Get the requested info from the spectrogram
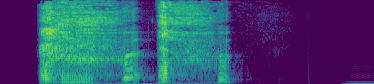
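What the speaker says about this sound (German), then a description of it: "Du solltest diesen Husten wahrscheinlich untersuchen lassen." Two harsh coughs from a woman, close and loud, each lasting about half a second with a brief gap between them, followed by quiet.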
